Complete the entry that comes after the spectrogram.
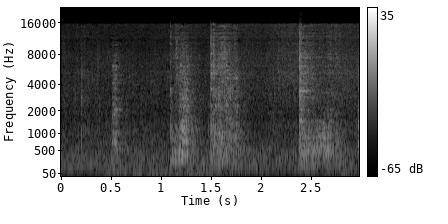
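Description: Cabbage with green chillies, turmeric and salt sizzles in a pan, punctuated by several scraping bursts of stirring; moderate level, no talking.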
